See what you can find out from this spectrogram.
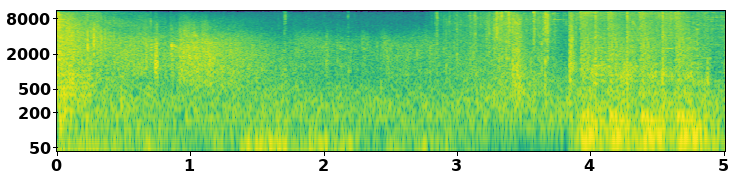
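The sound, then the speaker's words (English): A sniper rifle shot aimed at a target in a tower cracks within a dense, continuous din of battle booms and rumbling. Several sharp reports stand out over the steady roar, with no voices. “Tango sighted in the tower, taking the shot. Tango down.”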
